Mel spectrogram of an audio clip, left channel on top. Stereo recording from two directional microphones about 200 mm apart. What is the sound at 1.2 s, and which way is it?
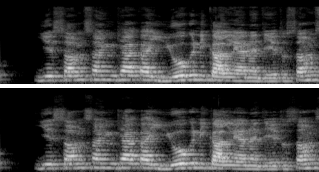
Speech, 20° right (ahead or behind).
